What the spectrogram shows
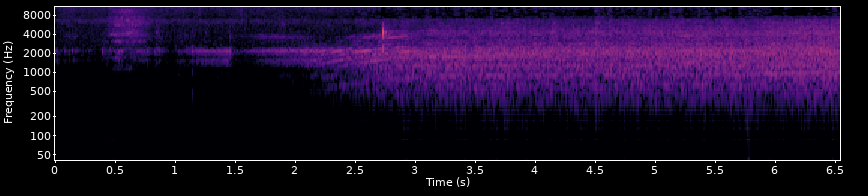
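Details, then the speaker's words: PlayStation 4 fan with broken connector, bench-tested with wires on a supply thought to be set to about 4 or 5 volts: quiet, then smooth whirr climbing in pitch and settling evenly; fan works fine. "yeah looks good so I can keep now my work and then well we can say yeah sure that the fan is really working great"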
